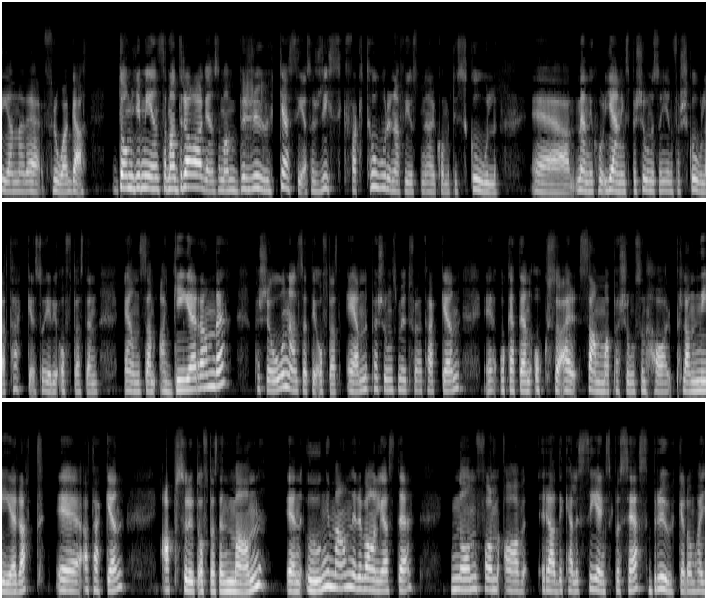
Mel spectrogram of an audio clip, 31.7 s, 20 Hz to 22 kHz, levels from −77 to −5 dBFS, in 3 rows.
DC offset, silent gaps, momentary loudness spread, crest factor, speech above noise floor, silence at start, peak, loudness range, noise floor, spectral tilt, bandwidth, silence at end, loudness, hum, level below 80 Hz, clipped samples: under 0.1%; none; 12 LU; 20 dB; 34 dB; 0 s; -2 dBFS; 7 LU; -56 dBFS; -6 dB/octave; 12 kHz; 0 s; -22 LUFS; none; -74 dBFS; under 0.1%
